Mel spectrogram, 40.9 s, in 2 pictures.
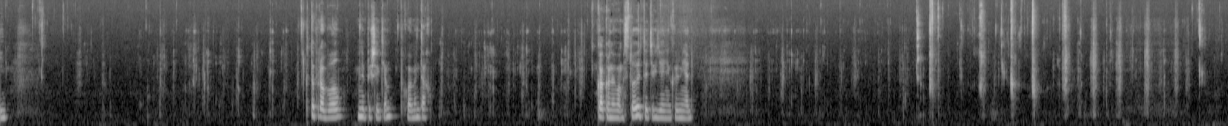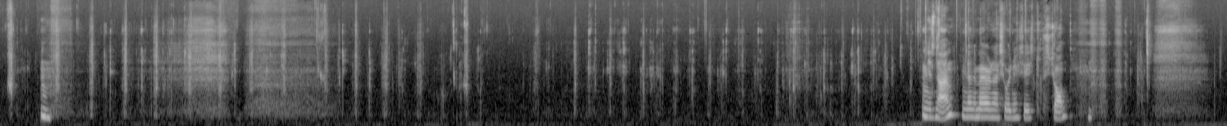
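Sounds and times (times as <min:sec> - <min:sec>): person humming: 0:21.2 - 0:21.5.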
